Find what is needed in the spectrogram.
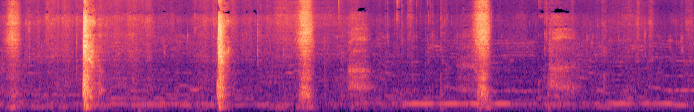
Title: Yet again more cold sneezes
